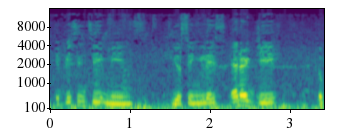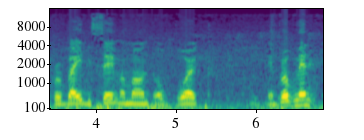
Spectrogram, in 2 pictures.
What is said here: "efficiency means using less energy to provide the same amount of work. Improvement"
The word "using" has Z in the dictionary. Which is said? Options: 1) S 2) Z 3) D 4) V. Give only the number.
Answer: 1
